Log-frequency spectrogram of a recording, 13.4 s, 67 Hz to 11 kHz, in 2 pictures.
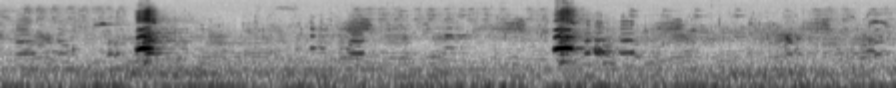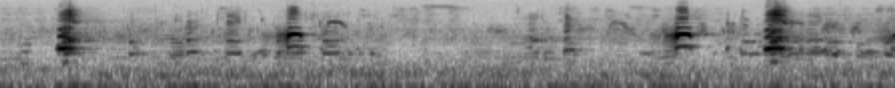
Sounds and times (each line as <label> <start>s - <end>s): barnacle geese flyover 0.1s - 13.4s
mallard 10.7s - 13.4s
